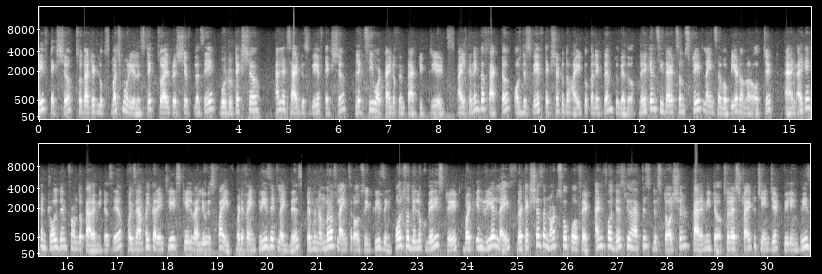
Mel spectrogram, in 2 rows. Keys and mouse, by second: 0.9-2.0 drag, 2.8 shift+a, 9.5-10.8 drag, 19.3-22.5 drag, 30.4-30.8 drag.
